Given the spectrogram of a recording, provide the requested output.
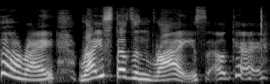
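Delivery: high, loud amused laughing delivery; tickled by a silly pun. Real, not acted. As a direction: chuckle through your own pun, drawing it out. Amused by own rice-rise pun.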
